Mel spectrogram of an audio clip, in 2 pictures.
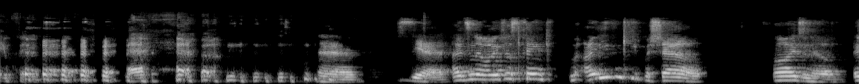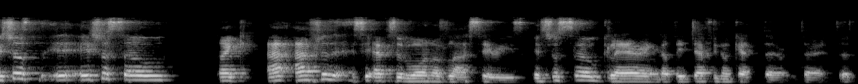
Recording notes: This is the feed of an Instagram Live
